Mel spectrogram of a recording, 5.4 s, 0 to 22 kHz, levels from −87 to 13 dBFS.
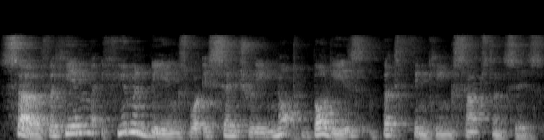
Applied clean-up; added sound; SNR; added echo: none; none; none; reverberation time 0.6 s.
